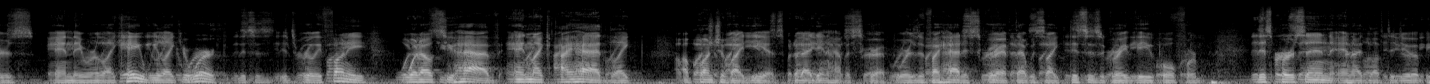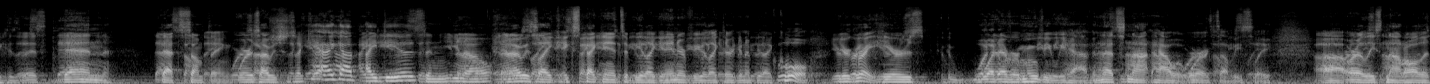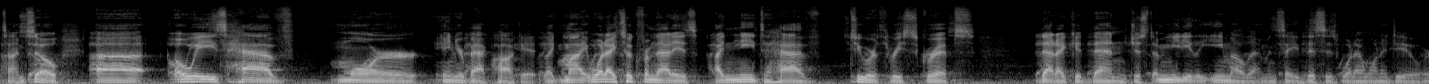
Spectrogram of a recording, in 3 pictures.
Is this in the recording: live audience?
yes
